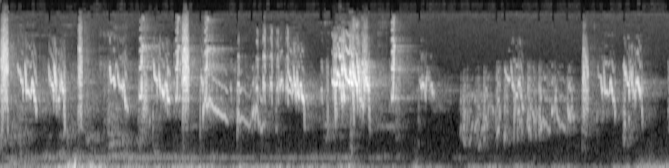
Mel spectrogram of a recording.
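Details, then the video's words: Budgerigar giving a fast run of squeaky chirps and buzzy squawks, a brief pause near the middle, then softer warbling chatter resumes over a light low background hum. "budgie chirping sound"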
